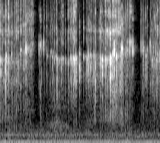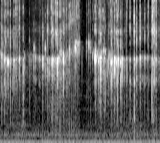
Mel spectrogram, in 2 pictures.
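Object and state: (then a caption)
Plastic articulated slug fidget toy. A small, hollow, rainbow plastic segmented slug fidget toy is curled and flexed while long nails tap its segments. The result is dense, bright, crinkly clicking with a steady high tone, broken by brief pauses.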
